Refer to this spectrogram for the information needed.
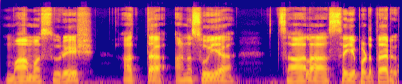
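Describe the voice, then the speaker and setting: A man narrating a scripted storybook tale in a steady way. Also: fairly low pitch, slow. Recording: faint background music.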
